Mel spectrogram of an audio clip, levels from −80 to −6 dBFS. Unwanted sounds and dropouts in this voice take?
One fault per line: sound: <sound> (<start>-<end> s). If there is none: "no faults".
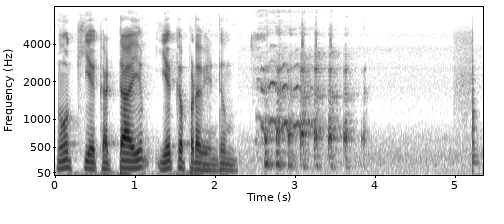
sound: laugh (2.4-4.0 s)
sound: thud (5.0-5.3 s)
